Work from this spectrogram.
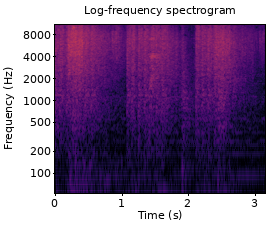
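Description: A gun fires in Fallout: New Vegas in a rapid stream of loud shots, close and sustained throughout, with a slight dip and another burst near the end.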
